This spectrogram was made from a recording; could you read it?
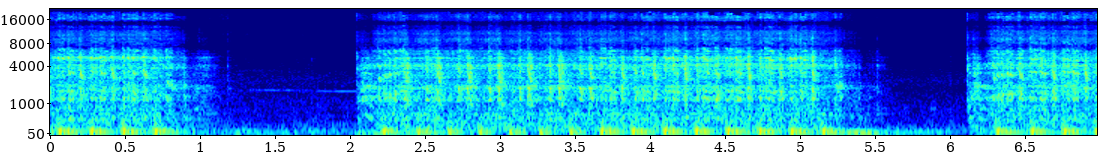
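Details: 2009 Coolster 125cc four-wheeler (Honda-clone engine), stored 9+ years: quick, even starter chugging in roughly one-second bursts with pauses, never catching; cranks but won't start. Debris was later found in the carburetor.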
